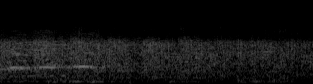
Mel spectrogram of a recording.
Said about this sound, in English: So we clap our hands and we stomp our feet.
